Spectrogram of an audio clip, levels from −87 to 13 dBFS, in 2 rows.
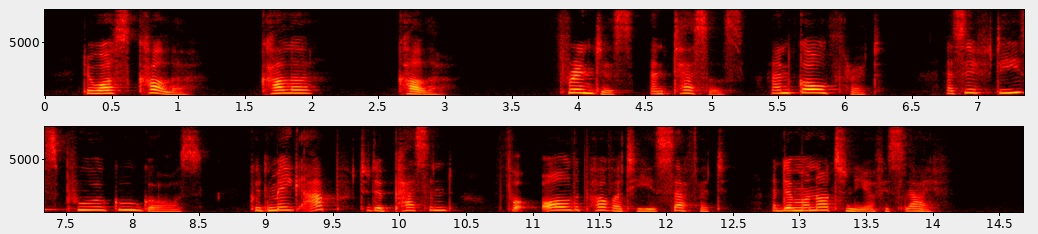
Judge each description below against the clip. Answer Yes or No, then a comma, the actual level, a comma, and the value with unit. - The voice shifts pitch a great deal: Yes, wide, 6.9 semitones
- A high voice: Yes, very high, 260 Hz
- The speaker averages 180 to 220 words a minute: No, average, 140 wpm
